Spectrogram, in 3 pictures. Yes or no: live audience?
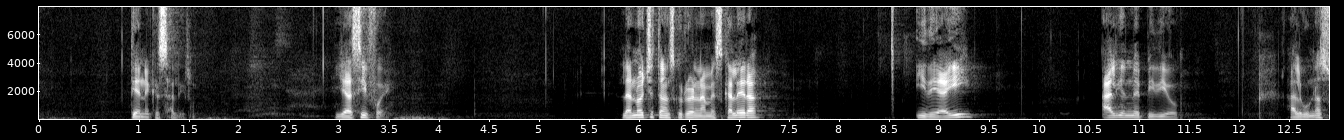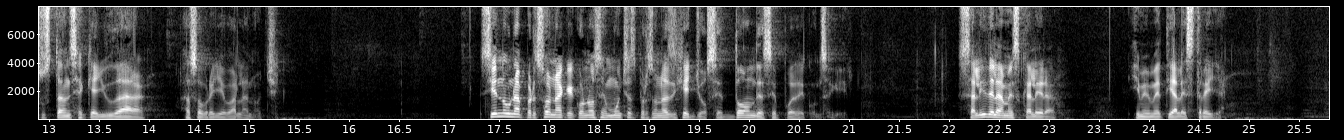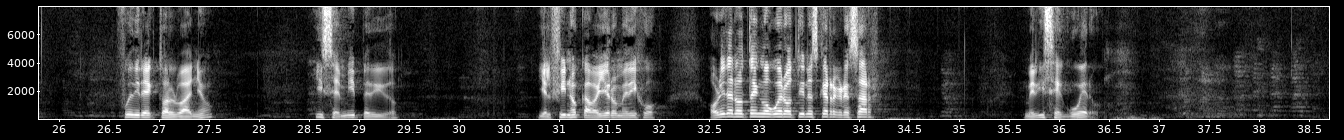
yes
